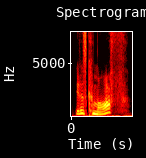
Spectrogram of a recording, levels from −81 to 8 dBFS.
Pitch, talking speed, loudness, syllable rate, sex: 270 Hz, 260 wpm, -16 LUFS, 5.2 syllables/s, female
